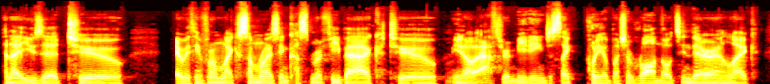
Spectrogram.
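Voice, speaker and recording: A man's voice: low-pitched, completely flat delivery, a little fast, fairly bright tone, dry recording. A man hosting a podcast in a casual, conversational way, thinking aloud as he talks. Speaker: podcast host, interviewer. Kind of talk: casual chat.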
